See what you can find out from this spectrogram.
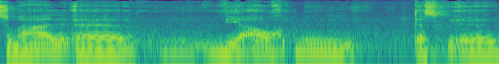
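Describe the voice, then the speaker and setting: A man at a medium pitch, with audible room echo. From northern Germany, near Hamburg. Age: 60s. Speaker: recovered Covid-19 patient. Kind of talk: phone interview. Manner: halting.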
